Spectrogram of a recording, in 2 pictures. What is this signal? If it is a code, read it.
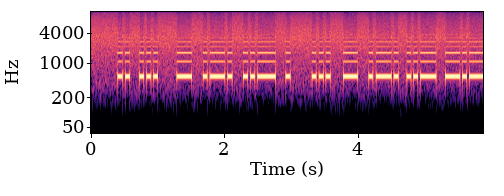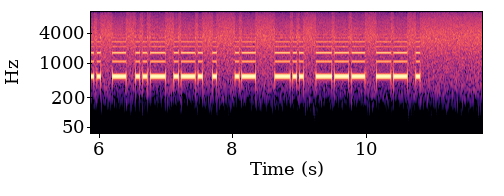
Morse code, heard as a keyed tone, hand-sent with a straight key, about 23 wpm, 540 Hz. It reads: IS TRUE STRUCTURE A DOME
